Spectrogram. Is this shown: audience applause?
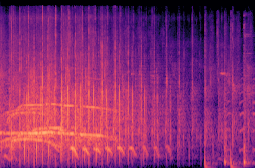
yes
